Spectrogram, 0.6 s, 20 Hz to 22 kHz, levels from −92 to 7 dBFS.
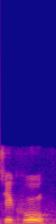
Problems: constant background noise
